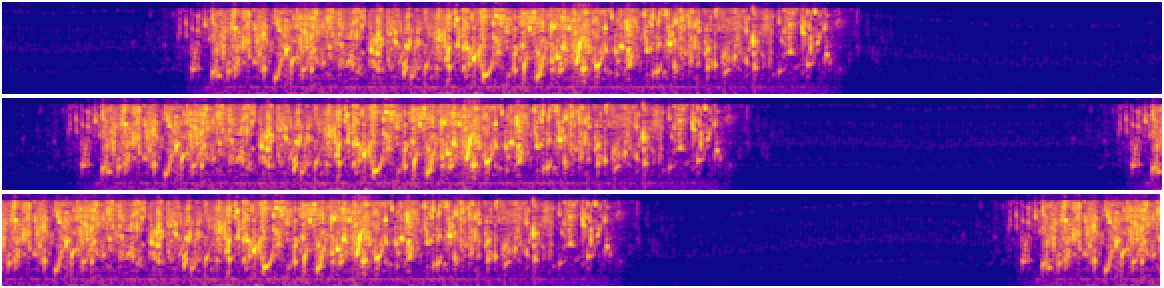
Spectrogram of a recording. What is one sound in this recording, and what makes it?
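Water sprays out in loud rushing bursts.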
